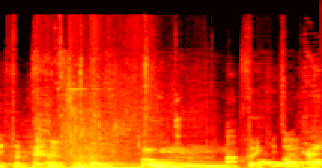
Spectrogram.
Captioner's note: boof!; boom!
